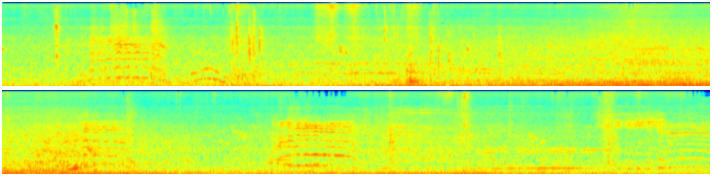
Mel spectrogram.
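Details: Beetal goats at a goat farm in Roorkee, giving wavering, harmonic bleats at intervals over a steady low engine-like hum, with people talking in the background.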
